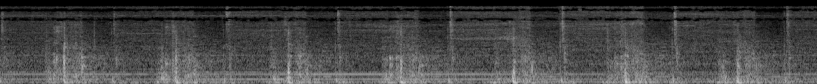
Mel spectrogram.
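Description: D&K Europa System B2 film laminating machine running with sheets going through its rollers: a steady motor hum under repeated mechanical clacks, about two a second.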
